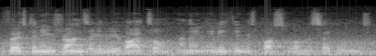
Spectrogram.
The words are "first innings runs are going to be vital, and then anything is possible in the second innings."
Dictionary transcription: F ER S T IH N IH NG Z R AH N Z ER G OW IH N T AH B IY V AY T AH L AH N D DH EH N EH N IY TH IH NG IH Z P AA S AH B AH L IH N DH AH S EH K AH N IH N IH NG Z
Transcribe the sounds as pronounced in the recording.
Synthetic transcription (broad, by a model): F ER S T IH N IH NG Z R AH N Z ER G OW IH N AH B IY V AY T AH L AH N DH EH N EH N IY TH IH NG IH Z P AA S AH B AH L IH N DH AH S EH K AH N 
